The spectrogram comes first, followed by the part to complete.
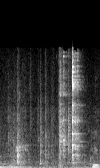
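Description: Glassware and bar tools clinking on a counter while a drink is made: a few sharp clinks, the loudest about a second and a half in.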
